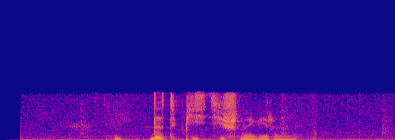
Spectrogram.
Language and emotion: Russian, neutral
